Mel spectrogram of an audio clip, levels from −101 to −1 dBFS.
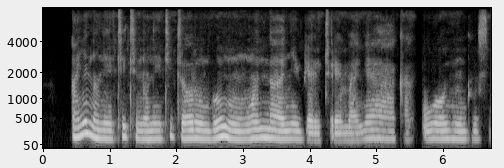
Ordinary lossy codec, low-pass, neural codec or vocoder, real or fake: none; none; codec, 16 kHz, 4 kbps, FreqCodec, smaller model; fake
